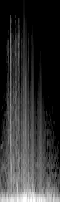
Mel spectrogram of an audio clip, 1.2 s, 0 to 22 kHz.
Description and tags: Beating wings of a pigeon
The taking off of a pigeon outside the bar.
outside-bar, wings, campus-upf, pigeon, UPF-CS12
